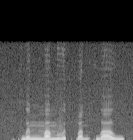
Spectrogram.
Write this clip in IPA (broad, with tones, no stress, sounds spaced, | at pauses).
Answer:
k w ə˧ n m a˧ m v ə˨˩ t̚ ɓ a̰˧˨ n k w a˧ w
